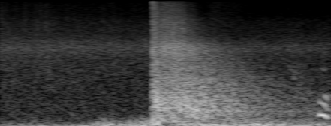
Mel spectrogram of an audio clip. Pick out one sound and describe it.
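A pistol fires a single loud shot outdoors.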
